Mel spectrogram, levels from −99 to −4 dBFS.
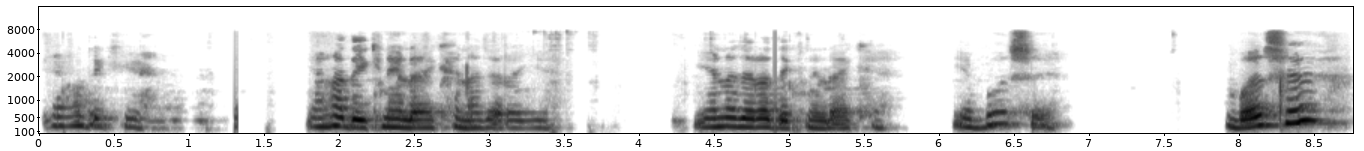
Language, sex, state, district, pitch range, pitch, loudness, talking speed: Hindi, female, Jharkhand, Sahebganj, 215-280 Hz, 245 Hz, -17 LUFS, 125 wpm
